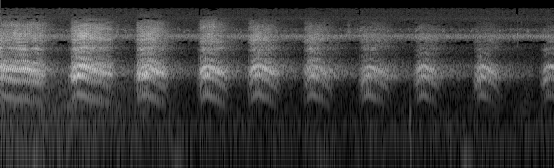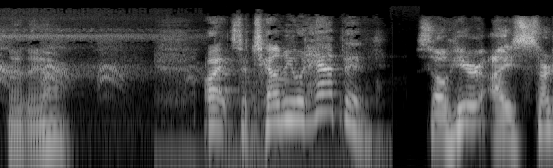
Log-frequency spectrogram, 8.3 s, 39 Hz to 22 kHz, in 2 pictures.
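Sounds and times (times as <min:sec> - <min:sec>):
crow cawing: 0:00.0 - 0:05.8
speech: 0:04.2 - 0:04.8, 0:05.7 - 0:08.3.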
